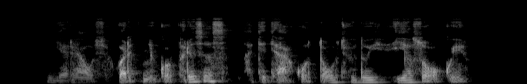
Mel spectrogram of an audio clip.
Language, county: Lithuanian, Vilnius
